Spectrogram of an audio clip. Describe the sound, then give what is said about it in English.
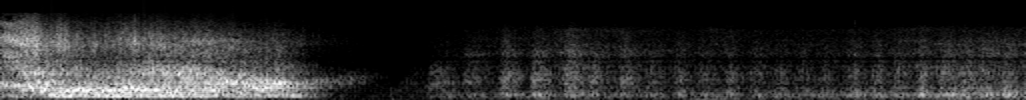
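The Terra Express train labors to gain speed on ordinary fuel: a loud, broad rumble fades out, then the engine noise returns as a steady, rough chugging roar that never quite picks up. “That was the Terra Express train trying to get up speed on ordinary fuel.”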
